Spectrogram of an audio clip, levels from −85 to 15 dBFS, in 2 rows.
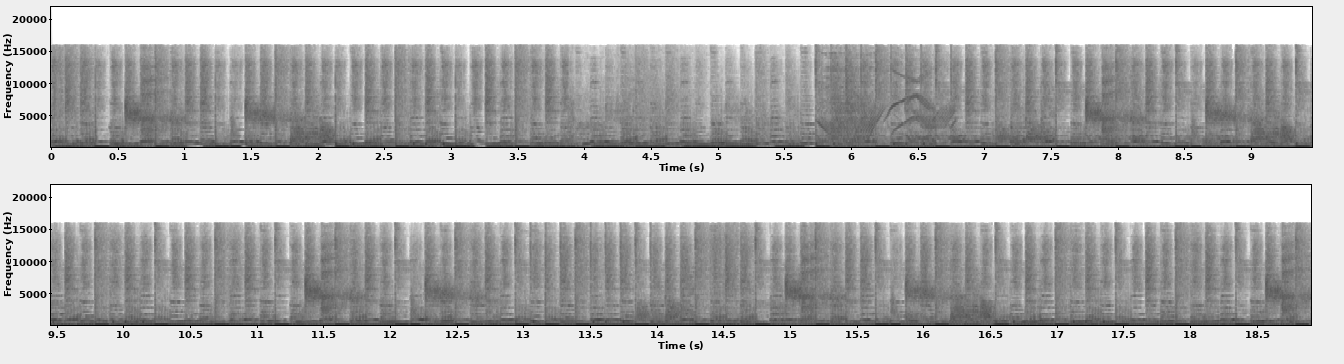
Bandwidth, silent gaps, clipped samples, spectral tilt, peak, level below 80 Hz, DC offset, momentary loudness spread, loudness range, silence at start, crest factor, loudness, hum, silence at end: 16.5 kHz; none; under 0.1%; -4.5 dB/octave; -4 dBFS; -20 dBFS; under 0.1%; 2 LU; 1 LU; 0 s; 10 dB; -15 LUFS; none; 0 s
